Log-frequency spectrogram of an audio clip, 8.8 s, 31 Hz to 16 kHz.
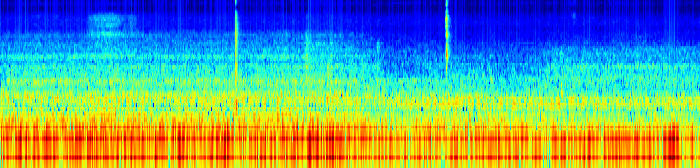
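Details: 2022 Tesla Model 3 rear-wheel drive with heat pump, recorded from outside the car with defrost on during warm weather: low steady hum with a soft steady tone settling in halfway through; heat pump running normally.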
